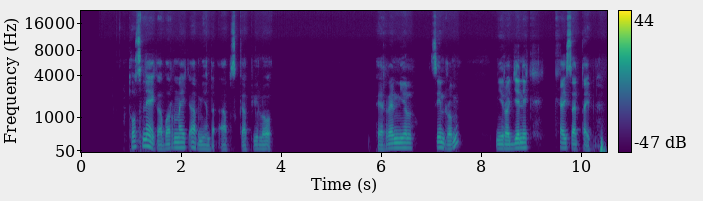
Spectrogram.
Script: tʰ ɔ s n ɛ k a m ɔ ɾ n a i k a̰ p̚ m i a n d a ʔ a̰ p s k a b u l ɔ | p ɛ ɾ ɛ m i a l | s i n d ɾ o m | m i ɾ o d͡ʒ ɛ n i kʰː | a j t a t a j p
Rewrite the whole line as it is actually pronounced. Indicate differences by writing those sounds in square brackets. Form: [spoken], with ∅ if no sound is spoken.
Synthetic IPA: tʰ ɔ s n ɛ k a [b] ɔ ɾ n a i k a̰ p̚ m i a n d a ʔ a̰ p s k a [p] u l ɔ | p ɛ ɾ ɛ [n] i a l | s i n d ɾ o m | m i ɾ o d͡ʒ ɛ n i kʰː | a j [s] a t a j p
